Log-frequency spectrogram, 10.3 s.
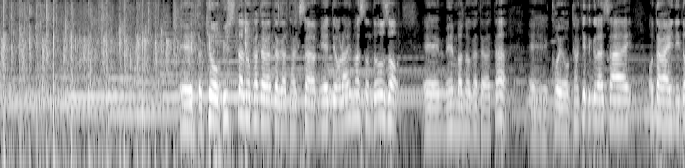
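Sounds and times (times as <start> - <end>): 
audience applause: 0.0 - 4.5
speech: 2.7 - 10.2.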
